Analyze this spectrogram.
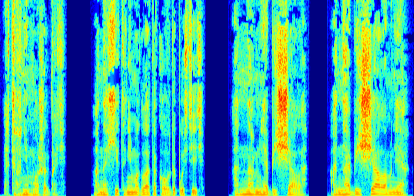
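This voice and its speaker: A man's voice: deep voice, steady tone, measured pace, no room sound, clean studio sound. A man voicing an imperious royal princess who rules and accuses, reading for an audiobook. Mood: frantic. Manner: commanding, accusing.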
